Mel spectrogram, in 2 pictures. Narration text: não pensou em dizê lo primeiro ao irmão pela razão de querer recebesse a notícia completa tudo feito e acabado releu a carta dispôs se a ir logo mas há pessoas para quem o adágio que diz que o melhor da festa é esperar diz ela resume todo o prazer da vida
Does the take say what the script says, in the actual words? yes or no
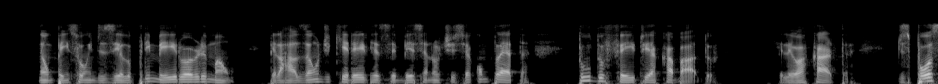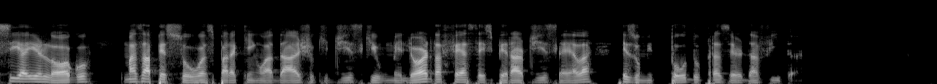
yes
